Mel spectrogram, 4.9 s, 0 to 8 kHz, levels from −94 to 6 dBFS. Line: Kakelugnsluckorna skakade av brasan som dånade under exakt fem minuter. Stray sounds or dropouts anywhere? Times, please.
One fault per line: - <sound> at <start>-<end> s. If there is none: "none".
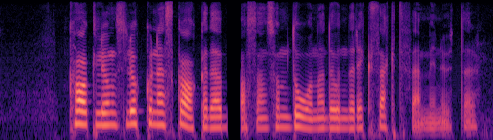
- dropout at 2.3-2.4 s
